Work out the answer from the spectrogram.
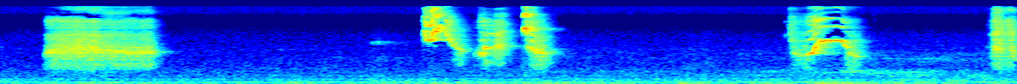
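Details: Indoor pet Fischer's lovebird, drowsing in warm sunshine: a long hissing buzz, then a pair of shrill squeaky notes, a scratchy squawk and a final sharp chirp, with quiet gaps between.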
